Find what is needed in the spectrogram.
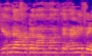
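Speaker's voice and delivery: fast, high dad outburst; imitating dad mid-argument; screaming father. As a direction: fling it at your son as angry dad. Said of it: "Screaming in my face".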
